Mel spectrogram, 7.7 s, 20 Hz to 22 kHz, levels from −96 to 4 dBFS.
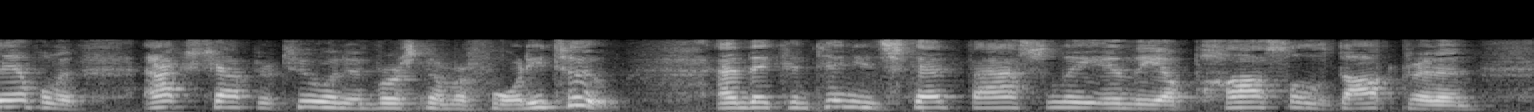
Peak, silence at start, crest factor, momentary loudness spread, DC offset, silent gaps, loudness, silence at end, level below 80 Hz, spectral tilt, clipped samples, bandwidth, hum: -4 dBFS; 0 s; 18 dB; 6 LU; under 0.1%; none; -20 LUFS; 0 s; -66 dBFS; -6 dB/octave; under 0.1%; 5.4 kHz; none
